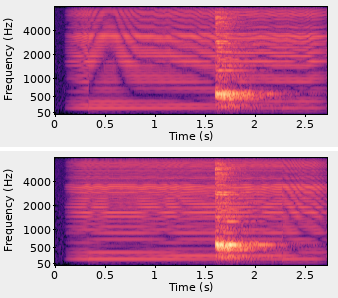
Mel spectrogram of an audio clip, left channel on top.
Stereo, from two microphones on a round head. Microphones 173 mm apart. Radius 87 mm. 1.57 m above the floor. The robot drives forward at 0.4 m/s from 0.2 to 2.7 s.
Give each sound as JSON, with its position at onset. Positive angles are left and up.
{"t": 1.6, "sound": "a cowbell", "side_deg": -15, "distance_m": 1.4}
